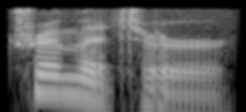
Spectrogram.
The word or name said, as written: trimeter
